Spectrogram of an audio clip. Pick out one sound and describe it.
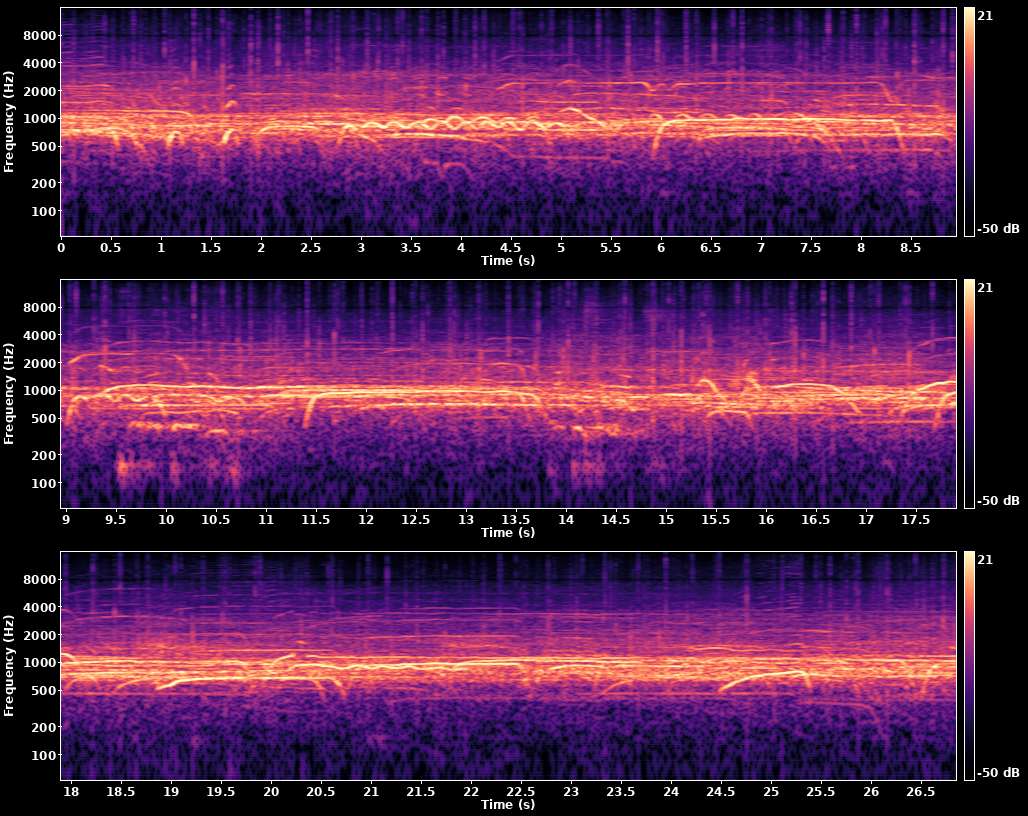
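A large crowd cheers and screams loudly in an echoing hall.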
